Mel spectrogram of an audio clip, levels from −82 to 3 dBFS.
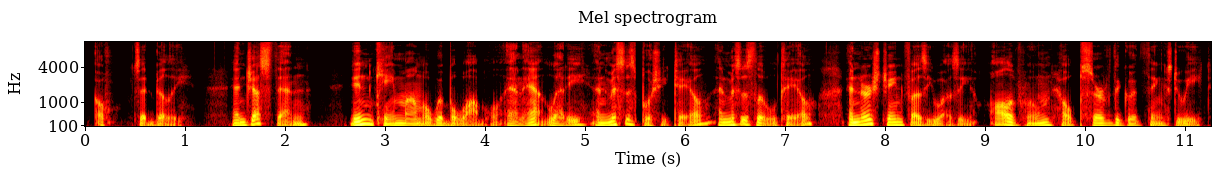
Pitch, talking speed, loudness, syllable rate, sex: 115 Hz, 180 wpm, -22 LUFS, 5.2 syllables/s, male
